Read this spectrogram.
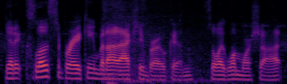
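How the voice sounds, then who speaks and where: A man's voice: mid-range voice, fast, fairly bright tone, soft background music. A man giving casual live commentary on his gameplay stream, swearing often and talking nervously as he goes.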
